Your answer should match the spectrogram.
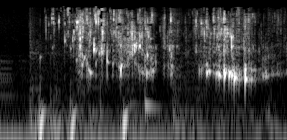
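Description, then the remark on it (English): Dubstep-aged whiskey glugs and splashes into a glass in a brief pour, with a few bubbly gurgles and a rising trickle toward the end. No one speaks. “All right, Henry, let me pour you some.”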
